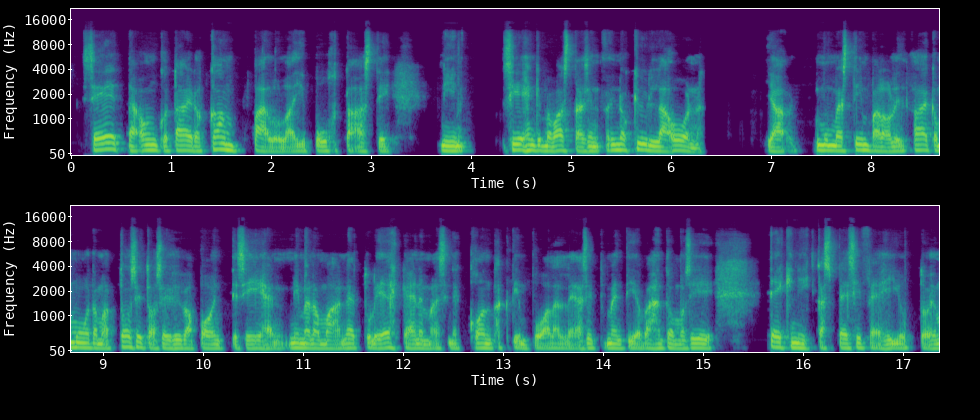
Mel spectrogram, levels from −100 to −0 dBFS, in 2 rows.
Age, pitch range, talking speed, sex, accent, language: 50-69, 115-135 Hz, 140 wpm, male, native, Finnish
